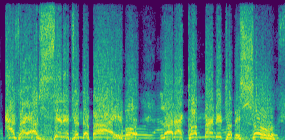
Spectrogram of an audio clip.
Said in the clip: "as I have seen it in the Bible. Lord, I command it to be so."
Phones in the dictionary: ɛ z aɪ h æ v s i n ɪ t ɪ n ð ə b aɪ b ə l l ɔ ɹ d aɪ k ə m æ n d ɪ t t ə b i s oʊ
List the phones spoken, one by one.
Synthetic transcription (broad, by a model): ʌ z aɪ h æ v s i n ɪ t ɪ n ð ə b aɪ b ə l l ɔ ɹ d aɪ k ə m æ n d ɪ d t ə b i s oʊ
